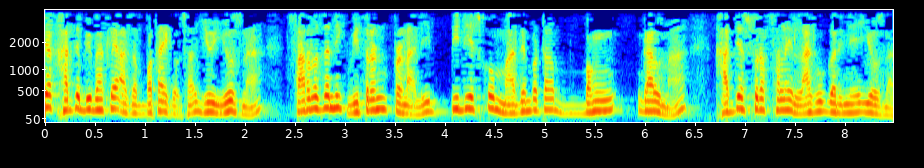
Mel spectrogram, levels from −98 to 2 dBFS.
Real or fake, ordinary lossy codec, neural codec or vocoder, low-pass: real; none; none; 3.6 kHz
